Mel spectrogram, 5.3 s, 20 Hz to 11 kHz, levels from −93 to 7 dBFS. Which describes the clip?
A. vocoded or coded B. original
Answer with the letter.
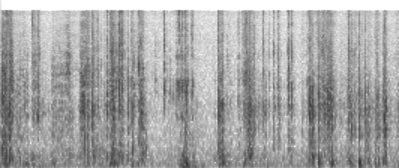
B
